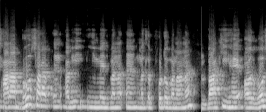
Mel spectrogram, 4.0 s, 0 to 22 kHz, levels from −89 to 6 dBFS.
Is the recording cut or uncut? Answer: cut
